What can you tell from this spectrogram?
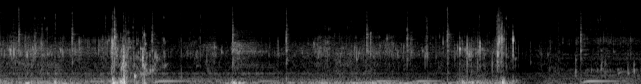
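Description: Water sounds, trickling and sloshing, with many scattered sharp clicks and pops, under background music with a repeating low bass note. The sound drops off briefly a little after five seconds in.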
